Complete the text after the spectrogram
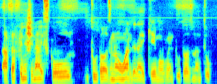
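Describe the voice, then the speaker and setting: A middle-aged man, a football coach, chatting in an interview in a relaxed, hesitant way with many pauses. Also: on the low side, no echo, low-quality recording. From Jamaica. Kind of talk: casual interview chat.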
